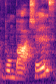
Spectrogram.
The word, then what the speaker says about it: bombachas: probably see that but that's why i love bumbaches that's how you pronounce it but don't worry if you can't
